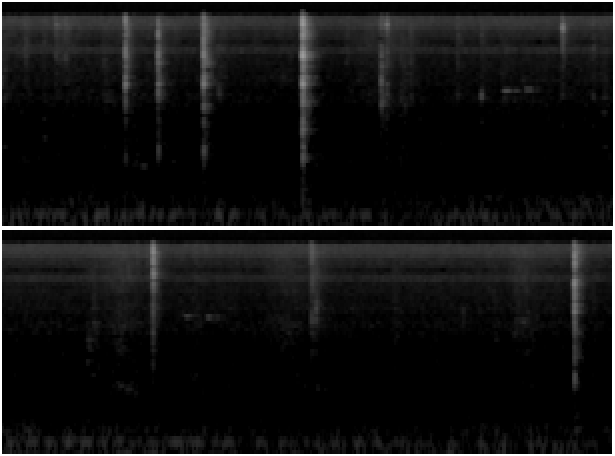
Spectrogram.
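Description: Near silence with a few faint, scattered clicks of metal tweezers picking up leaf flakes from a small dish, one a little louder about three seconds in.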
